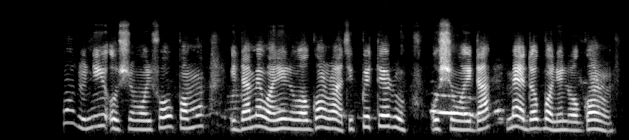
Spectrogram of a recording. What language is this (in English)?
Yoruba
